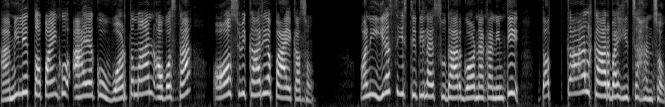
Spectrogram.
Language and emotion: Nepali, angry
